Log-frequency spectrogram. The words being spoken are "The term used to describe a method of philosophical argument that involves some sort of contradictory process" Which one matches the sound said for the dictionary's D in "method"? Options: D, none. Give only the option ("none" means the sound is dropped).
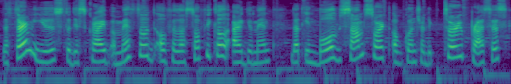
D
